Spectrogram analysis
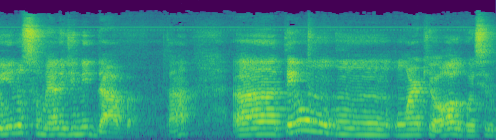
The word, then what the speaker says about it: Nidaba: As leituras como Nis, Asaba, né, tradicionalmente, e também Nidaba, que foi proposta mais recentemente, eles se baseiam principalmente em algumas colunas de pronúncia cadianas, em textos lexicais onde são encontradas essas escritas, né, como Nisaab, Nisaaba e também Nidaba. E a leitura Nidaba que foi a preferida nos tempos, vamos dizer, modernos, então a gente está adotando.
